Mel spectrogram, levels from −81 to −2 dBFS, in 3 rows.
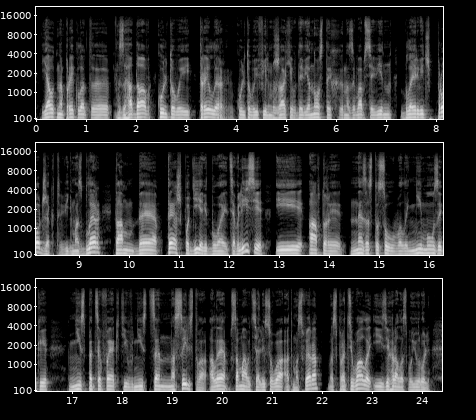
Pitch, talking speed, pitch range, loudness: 115 Hz, 110 wpm, 105-125 Hz, -21 LUFS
